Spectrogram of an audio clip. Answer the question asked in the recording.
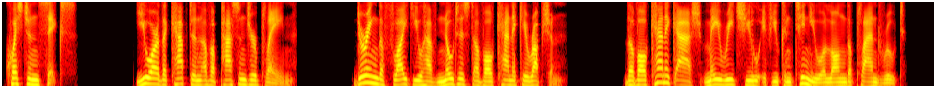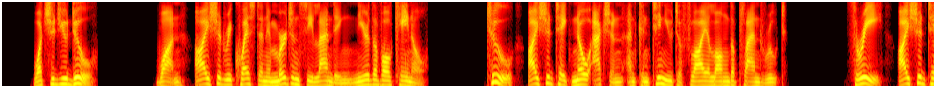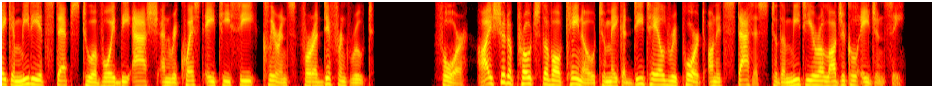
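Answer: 3: I should take immediate steps to avoid the ash and request ATC clearance for a different route.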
